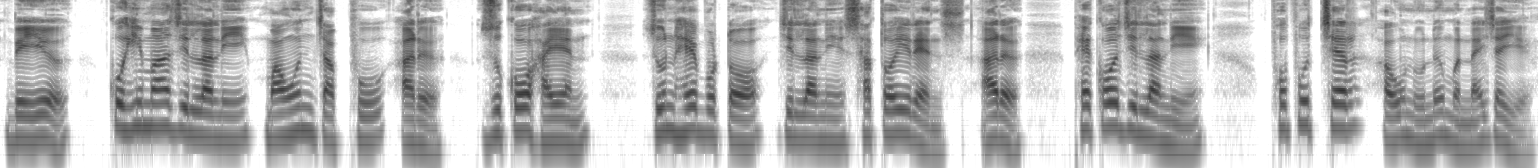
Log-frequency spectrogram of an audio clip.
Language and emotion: Bodo, neutral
